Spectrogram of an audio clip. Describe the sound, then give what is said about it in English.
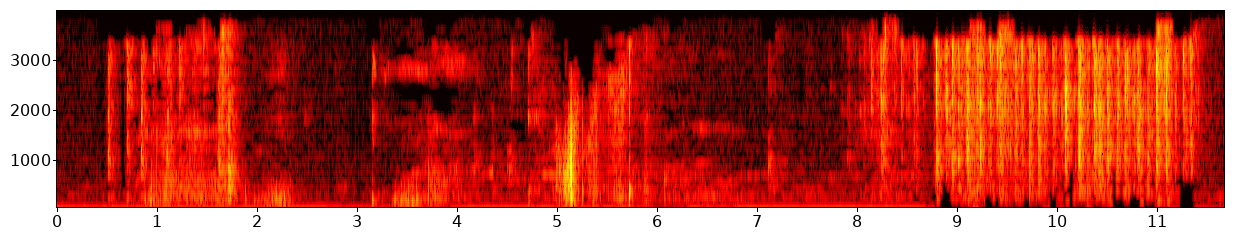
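Fast typing on a computer keyboard, heard as quiet, rapid clatters of keys in several separate bursts with short pauses between them, the final burst the busiest and loudest. “Sounds like you type fast.”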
